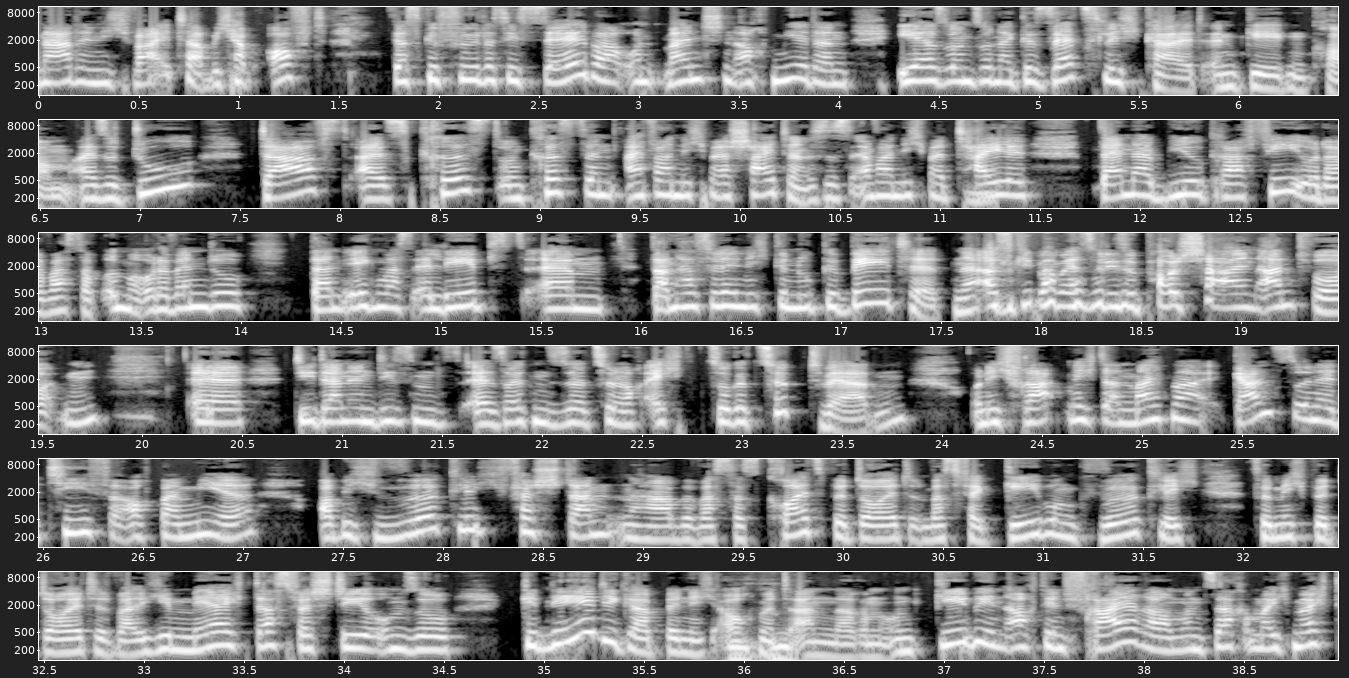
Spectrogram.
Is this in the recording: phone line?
no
